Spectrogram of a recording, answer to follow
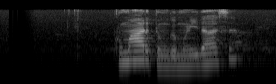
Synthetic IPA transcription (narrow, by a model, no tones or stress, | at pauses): kumaːɾt̪uŋɡəmunid̪aːsə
